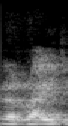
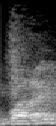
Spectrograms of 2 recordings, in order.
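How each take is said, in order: First: It begins directly with the r sound. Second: It begins with a w sound before r. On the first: The speaker calls it right. "डब्ल्यू को silent करते हैं और आर से उच्चारण शुरू करते हैं" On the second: The speaker calls it wrong. "वराइट लिखते हैं कभी, नेवर"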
